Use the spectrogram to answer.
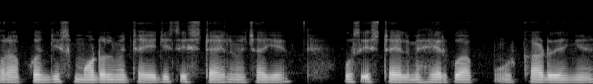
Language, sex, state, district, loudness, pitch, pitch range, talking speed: Hindi, male, Chhattisgarh, Kabirdham, -19 LUFS, 110 Hz, 110-115 Hz, 190 wpm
